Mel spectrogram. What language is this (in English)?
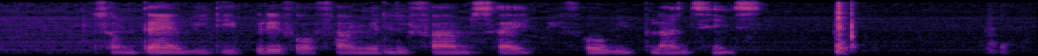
Nigerian Pidgin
